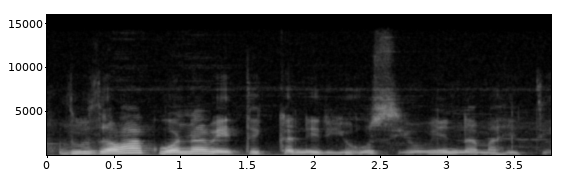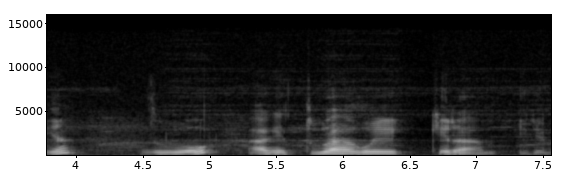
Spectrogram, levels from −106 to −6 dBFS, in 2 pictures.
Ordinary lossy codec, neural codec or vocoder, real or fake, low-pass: none; none; real; 14.4 kHz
